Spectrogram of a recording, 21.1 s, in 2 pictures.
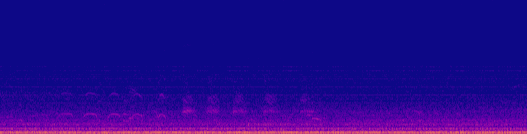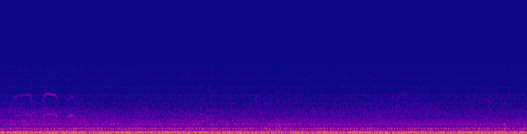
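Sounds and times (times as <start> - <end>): steady low rumble: 0.0 - 21.0
birds calling: 1.1 - 6.5.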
